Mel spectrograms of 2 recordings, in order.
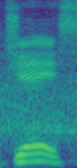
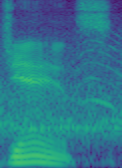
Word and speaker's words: Jace: Tom Nell 417 pointing out it's Jace, not Jance.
